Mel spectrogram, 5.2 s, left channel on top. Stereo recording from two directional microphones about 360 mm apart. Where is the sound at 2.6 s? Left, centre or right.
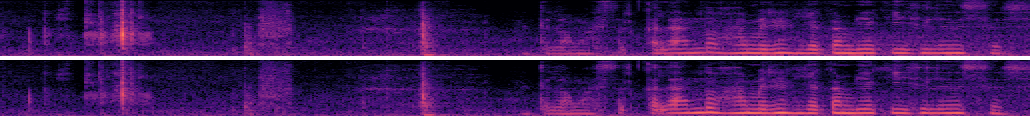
Centre.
